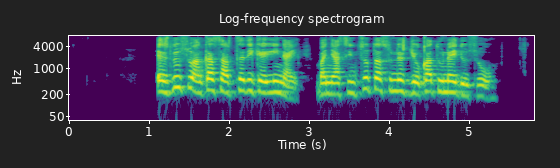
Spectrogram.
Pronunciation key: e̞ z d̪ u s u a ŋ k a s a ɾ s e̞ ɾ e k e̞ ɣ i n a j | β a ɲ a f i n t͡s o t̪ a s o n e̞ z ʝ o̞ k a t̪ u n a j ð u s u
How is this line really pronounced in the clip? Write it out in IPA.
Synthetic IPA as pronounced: e̞ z d̪ u s u a ŋ k a s a ɾ t͡s e̞ ɾ i k e̞ ɣ i n a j | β a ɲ a s i n t͡s o t̪ a s u n e̞ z ʝ o̞ k a t̪ u n a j ð u s u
